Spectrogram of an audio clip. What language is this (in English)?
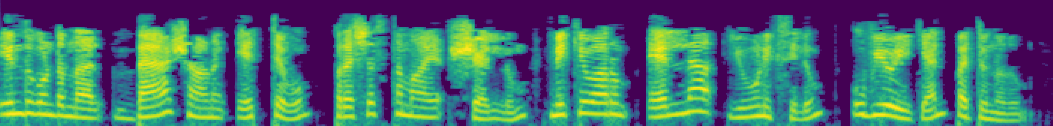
Malayalam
